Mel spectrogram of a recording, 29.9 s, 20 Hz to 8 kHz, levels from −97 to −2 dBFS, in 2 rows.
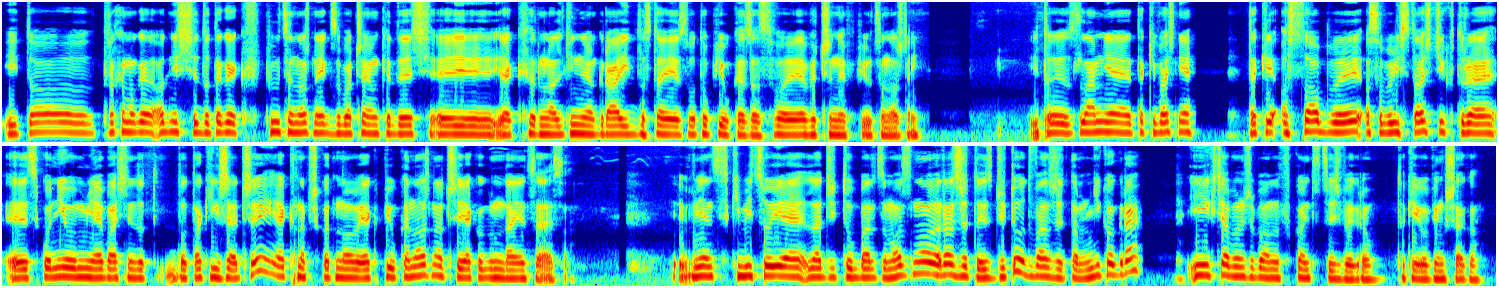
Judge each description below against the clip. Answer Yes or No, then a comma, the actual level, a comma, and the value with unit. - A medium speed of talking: No, fast, 170 wpm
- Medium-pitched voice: Yes, medium, 145 Hz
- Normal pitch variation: Yes, average, 3.5 semitones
